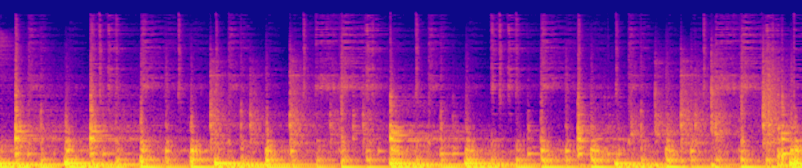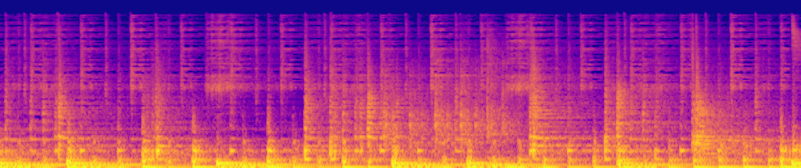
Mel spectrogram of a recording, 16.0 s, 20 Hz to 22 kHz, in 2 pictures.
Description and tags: Loop Jungle War Drums 02
A music loop to be used in fast paced games with tons of action for creating an adrenaline rush and somewhat adaptive musical experience.
game, gamedeveloping, games, indiedev, indiegamedev, loop, music, music-loop, videogame, videogames, war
